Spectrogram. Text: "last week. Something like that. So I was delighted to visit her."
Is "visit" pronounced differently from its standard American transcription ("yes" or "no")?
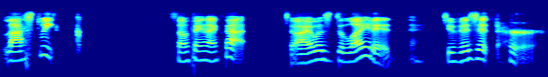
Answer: no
